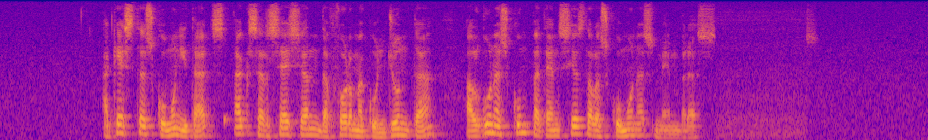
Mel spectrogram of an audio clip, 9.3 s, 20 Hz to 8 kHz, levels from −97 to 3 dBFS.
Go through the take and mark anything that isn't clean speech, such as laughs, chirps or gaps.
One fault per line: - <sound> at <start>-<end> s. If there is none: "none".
none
